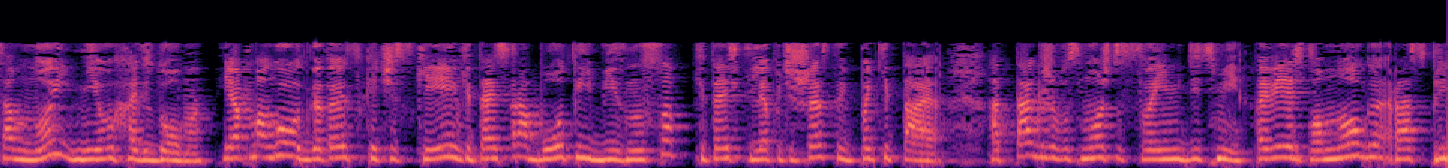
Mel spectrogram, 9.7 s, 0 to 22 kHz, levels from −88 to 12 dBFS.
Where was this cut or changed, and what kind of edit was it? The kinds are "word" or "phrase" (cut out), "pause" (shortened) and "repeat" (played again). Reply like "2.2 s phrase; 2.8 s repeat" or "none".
1.0 s word; 2.0 s word; 3.1 s word; 3.4 s word; 4.6 s word; 5.0 s word; 7.4 s word; 8.7 s word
